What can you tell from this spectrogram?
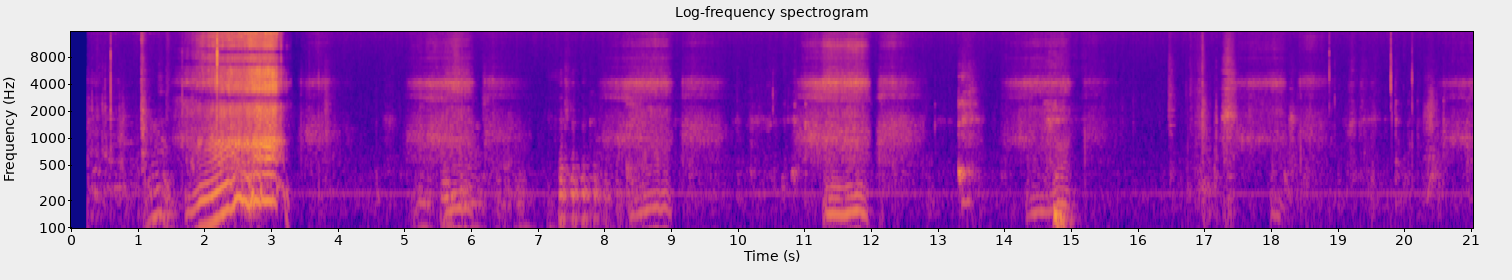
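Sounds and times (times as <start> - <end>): person snoring: 1.6 - 3.4, 5.1 - 6.9, 7.9 - 9.8, 10.9 - 12.8, 14.0 - 15.4, 17.5 - 18.9.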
